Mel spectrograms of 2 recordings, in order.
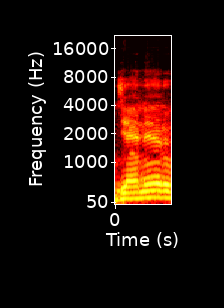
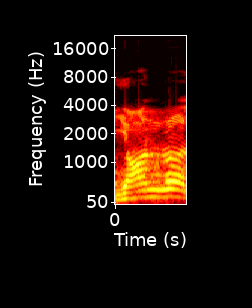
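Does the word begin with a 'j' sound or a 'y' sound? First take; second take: j sound; y sound. First: The word begins with a 'j' sound. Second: The word begins with a 'y' sound. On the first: The speaker calls it wrong. "इसको जेनेर वेनेर नहीं पढ़ना" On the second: The speaker calls it right. "यॉनर लिखा है"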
